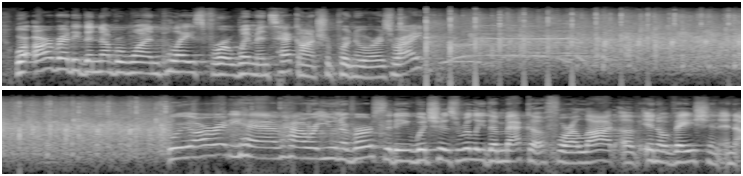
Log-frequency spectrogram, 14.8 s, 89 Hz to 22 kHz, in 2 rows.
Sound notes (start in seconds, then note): 4.2 applause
